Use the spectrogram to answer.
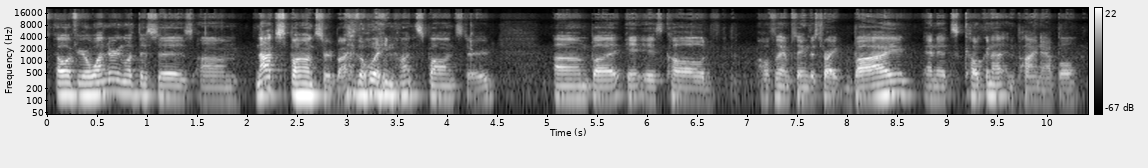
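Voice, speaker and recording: A man's voice: mid-range voice, a little mellow. A man in his twenties chatting casually on a live stream, rambling with frequent laughs and reading out viewer messages. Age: 20s. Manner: rambling, laughs often, reads chat messages aloud. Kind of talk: casual chat while drawing on a live stream.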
